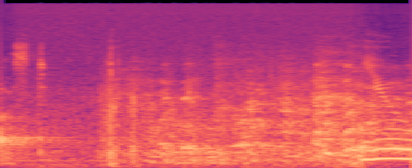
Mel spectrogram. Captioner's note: audience laughing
